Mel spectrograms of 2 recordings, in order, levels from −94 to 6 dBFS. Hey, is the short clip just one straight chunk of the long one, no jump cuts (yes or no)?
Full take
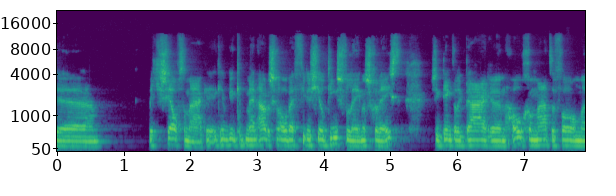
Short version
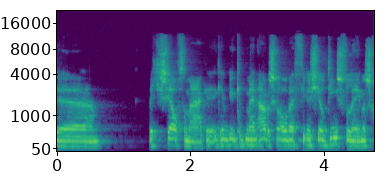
yes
